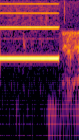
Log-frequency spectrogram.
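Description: A single steady electronic beep, loud and clear, holds for about half a second before cutting off into soft background noise, like the tone that signals a voicemail recording has begun.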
